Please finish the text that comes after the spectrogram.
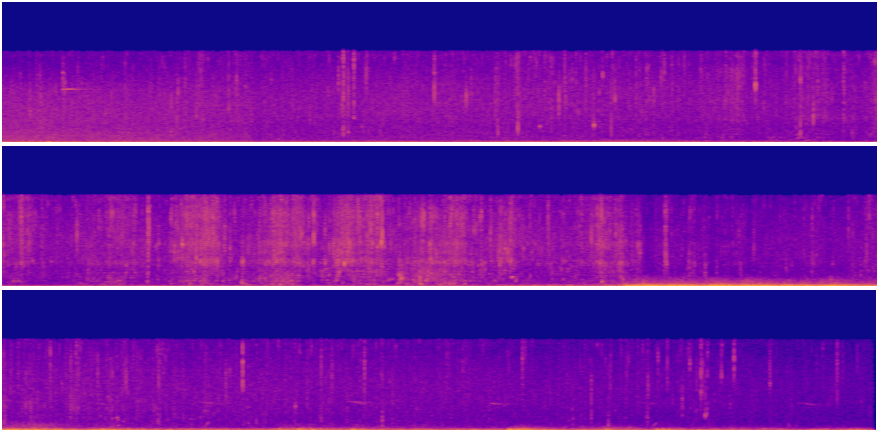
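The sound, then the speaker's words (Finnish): Steady rain falls throughout, a dense hiss of drops with a deep rumble of thunder swelling midway through and slowly fading back into the downpour. “sateessa vielä, oh yeah.”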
